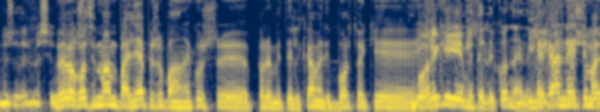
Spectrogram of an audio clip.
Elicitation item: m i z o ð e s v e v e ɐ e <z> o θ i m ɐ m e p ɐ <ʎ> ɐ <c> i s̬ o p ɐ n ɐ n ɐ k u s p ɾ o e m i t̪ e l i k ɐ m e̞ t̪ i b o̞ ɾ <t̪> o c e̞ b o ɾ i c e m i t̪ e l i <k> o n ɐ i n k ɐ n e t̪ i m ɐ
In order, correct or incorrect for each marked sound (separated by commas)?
incorrect, correct, incorrect, correct, correct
